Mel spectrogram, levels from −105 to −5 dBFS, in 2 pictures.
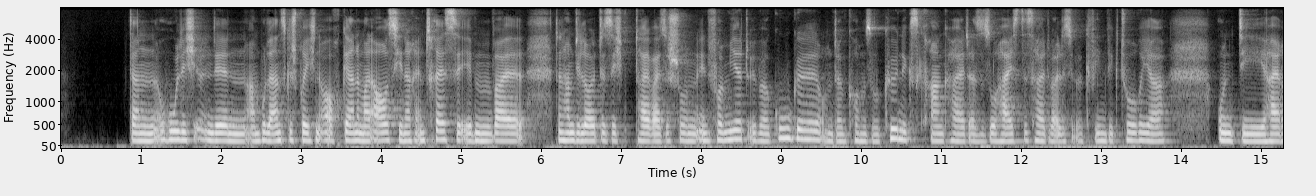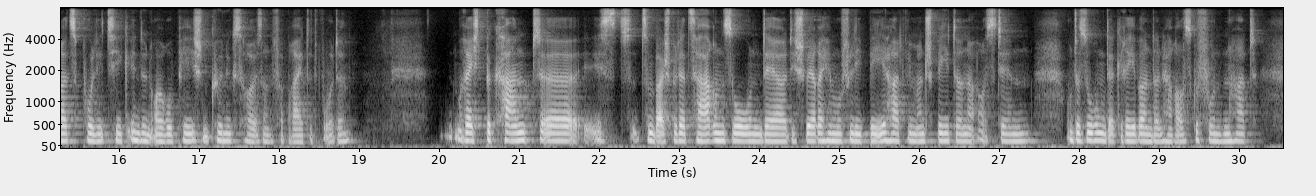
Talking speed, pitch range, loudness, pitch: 145 wpm, 155-165 Hz, -19 LUFS, 160 Hz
